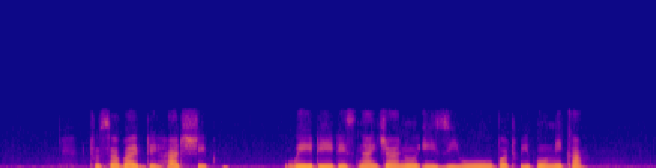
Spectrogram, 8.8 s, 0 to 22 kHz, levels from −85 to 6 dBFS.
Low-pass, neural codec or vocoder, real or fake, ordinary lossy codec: none; none; real; none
